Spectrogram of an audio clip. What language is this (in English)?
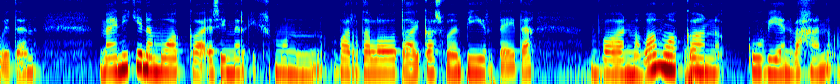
Finnish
